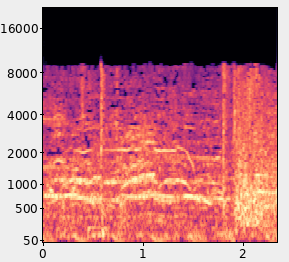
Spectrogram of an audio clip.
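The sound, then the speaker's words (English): Two sharp pops of fireworks burst out, one early and one near the end, over a dense bed of crowd noise, shouting and whistling tones. “Shooting off fireworks.”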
